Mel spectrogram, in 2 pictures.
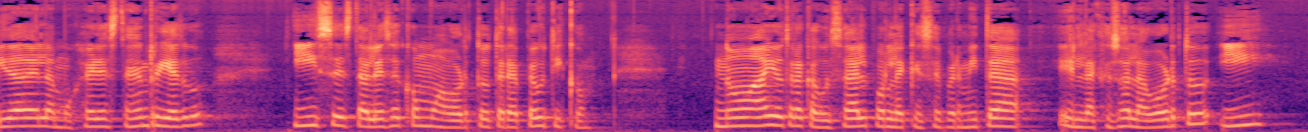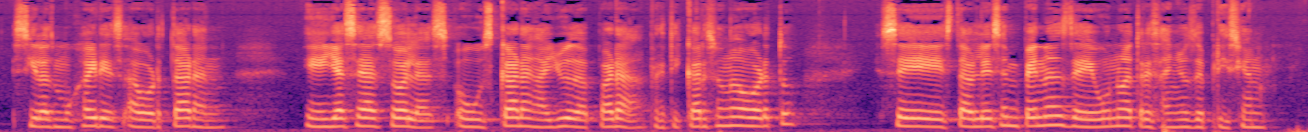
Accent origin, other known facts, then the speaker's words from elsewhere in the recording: Guatemala; Hablo desde Guatemala y en mi país el acceso al aborto está restringido por el Código Penal.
